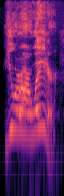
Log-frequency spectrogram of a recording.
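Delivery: high-pitched mock bro voice; put-on high, accusing voice; incredulous customer. Guy recognises his waiter, acted.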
